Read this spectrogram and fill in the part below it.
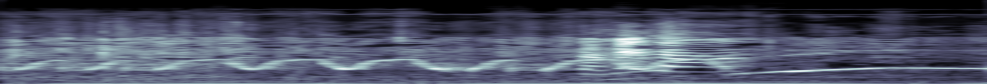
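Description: An ambulance siren wails in rising and falling sweeps, fairly close and loud over a low rhythmic engine rumble, then settles into a long rising tone, with a voice speaking briefly.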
